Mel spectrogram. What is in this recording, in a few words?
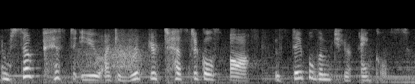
Pissed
